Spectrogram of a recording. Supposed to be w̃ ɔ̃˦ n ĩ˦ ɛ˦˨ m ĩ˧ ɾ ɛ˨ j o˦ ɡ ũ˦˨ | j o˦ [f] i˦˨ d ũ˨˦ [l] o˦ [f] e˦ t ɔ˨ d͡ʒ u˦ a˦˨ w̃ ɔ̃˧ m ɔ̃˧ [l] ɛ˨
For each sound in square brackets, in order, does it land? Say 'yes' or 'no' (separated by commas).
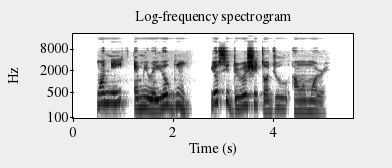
no, no, no, no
